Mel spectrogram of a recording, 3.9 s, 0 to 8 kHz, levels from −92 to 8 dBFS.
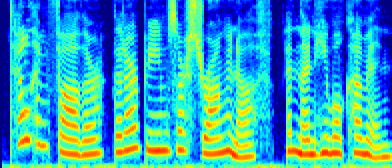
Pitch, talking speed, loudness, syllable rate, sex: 280 Hz, 230 wpm, -14 LUFS, 5.9 syllables/s, female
